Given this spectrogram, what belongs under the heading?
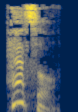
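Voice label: "hassel", British English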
